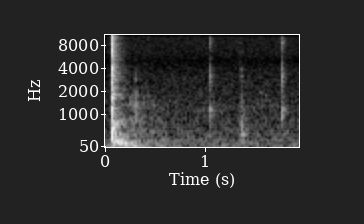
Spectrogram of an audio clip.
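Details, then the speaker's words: Dodge Challenger abandoned 35 years, recorded in the cabin as the turn signal switch goes left, then right. Crisp, evenly spaced click-clack ticks about every third of a second; the turn signal flasher works normally. "there's our left turn signal, there's our right turn signal."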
